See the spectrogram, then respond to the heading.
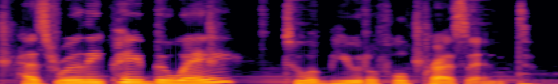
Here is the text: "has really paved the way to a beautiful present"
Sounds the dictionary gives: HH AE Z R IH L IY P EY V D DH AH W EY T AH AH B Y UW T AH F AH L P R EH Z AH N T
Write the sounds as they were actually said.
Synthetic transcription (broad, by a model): HH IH Z R IH L IY P EY D DH AH W EY T AH AH B Y UW T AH F L P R EH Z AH N T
